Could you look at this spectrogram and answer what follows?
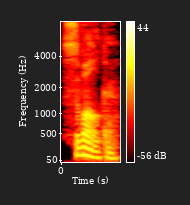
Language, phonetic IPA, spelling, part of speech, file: Russian, [ˈsvaɫkə], свалка, noun, Ru-свалка.ogg
- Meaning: 1. dump, junkyard 2. dumping 3. scuffle, brawl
